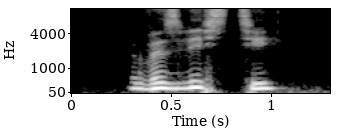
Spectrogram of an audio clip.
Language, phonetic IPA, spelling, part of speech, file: Russian, [vəzvʲɪˈsʲtʲi], возвести, verb, Ru-возвести.ogg
- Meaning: 1. to raise, to erect 2. to exponentiate, to raise to a power 3. to derive 4. to cast (an accusation) 5. second-person singular imperative perfective of возвести́ть (vozvestítʹ)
